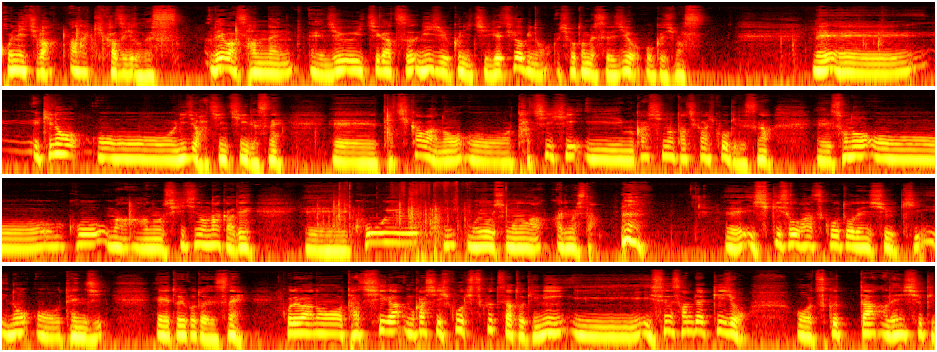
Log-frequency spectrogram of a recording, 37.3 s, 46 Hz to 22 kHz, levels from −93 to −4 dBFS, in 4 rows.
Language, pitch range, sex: Japanese, 120-160 Hz, male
